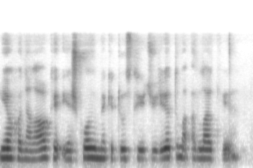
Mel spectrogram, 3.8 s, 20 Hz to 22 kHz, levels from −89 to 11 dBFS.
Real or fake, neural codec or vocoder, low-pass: fake; codec, 24 kHz, 0.9 kbps, WavTokenizer, large speech release; 10.8 kHz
